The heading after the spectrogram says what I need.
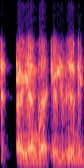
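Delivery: put-on spooky villain voice. Calling someone on the phone for a joke: spooky Darth Vader voice. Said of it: "You sound spooky as hell".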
